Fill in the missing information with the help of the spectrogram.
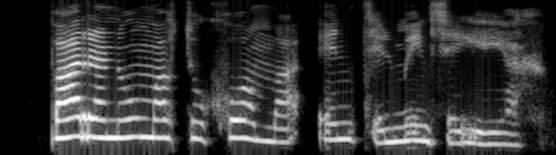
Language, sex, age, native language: Icelandic, female, 6, Icelandic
